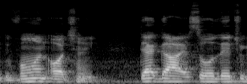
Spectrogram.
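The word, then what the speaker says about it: De'Von Achane: che is pronounced de devon our chain so once again okay i'll clear it up his name is pronounced devon duvonne archang all right once again devon or chain that guy is so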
